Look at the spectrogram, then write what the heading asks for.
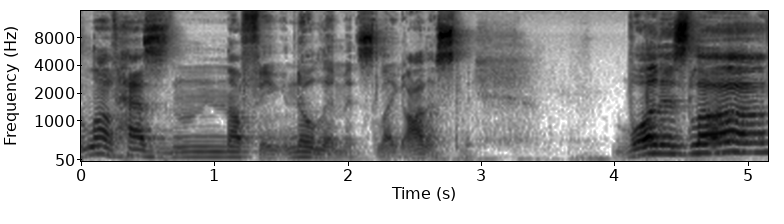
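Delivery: slow voice cracking and breaking up. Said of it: "you can hear my voice cracking down".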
